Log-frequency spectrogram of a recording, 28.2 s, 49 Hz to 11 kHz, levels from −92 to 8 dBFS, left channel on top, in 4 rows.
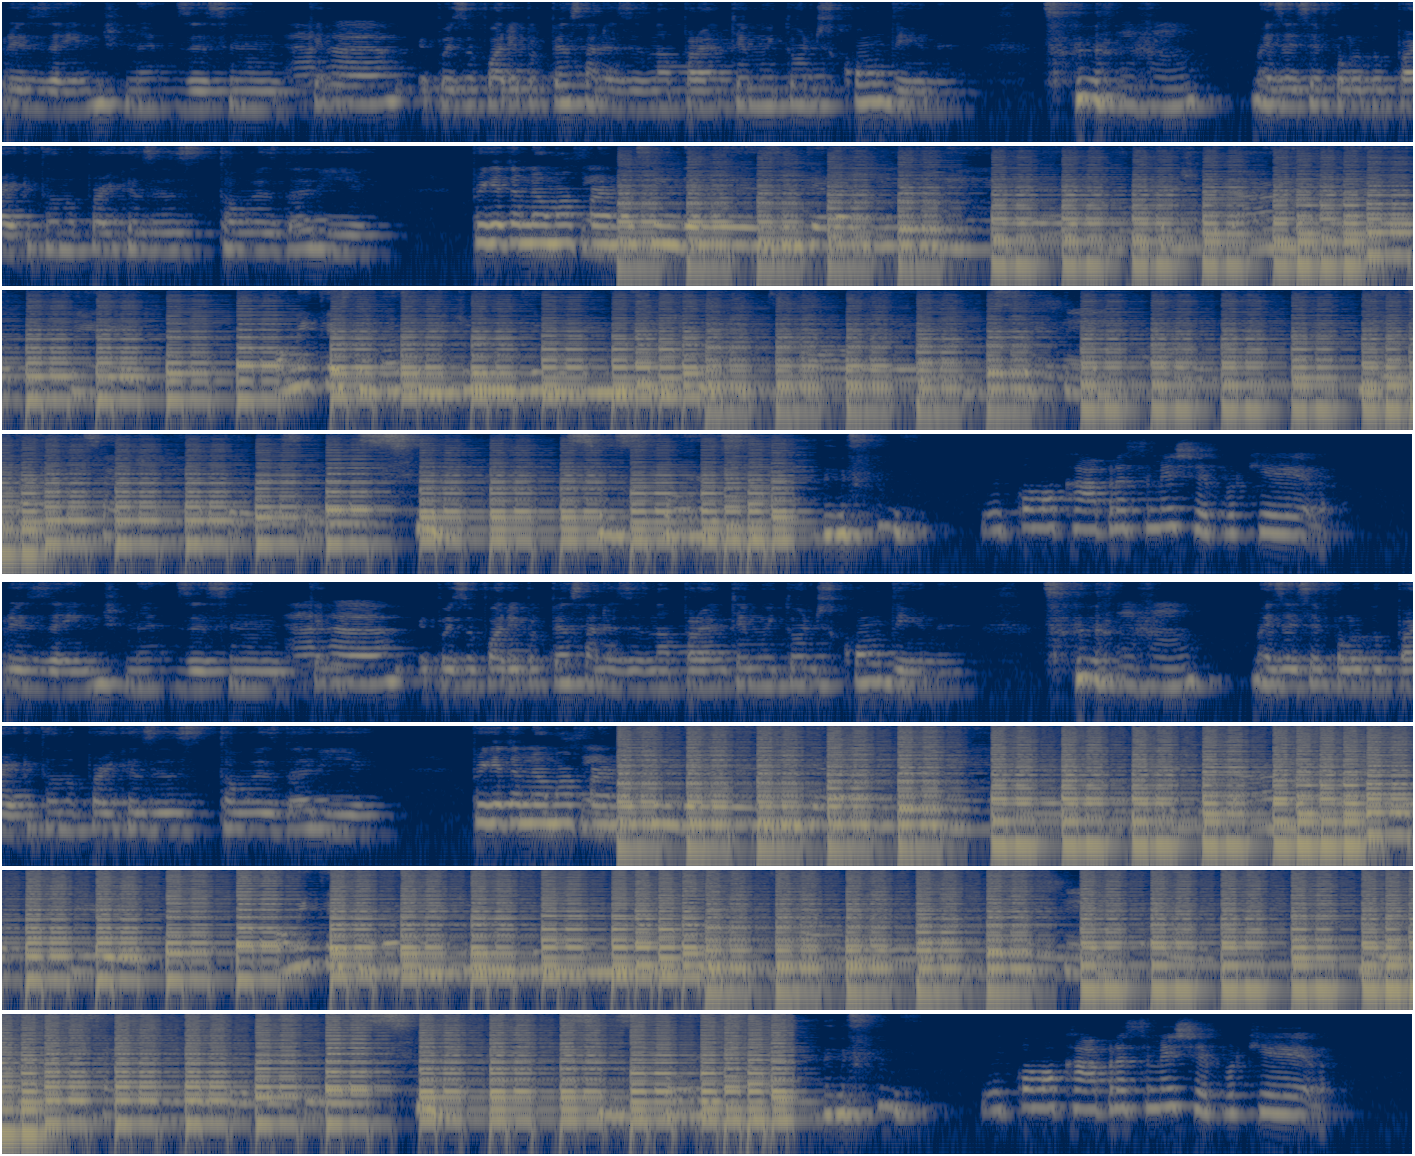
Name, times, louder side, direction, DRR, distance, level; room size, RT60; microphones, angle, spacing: voice 1, 0.0-1.7 2.2-4.8 5.2-5.8 6.3-8.9 9.4-14.9 15.5-20.2 20.9-25.7, left 2 dB, ahead, 2 dB, 1.8 m, -41 dB
voice 2, 1.4-2.0 5.6-6.1 9.7-10.2 19.3-19.8 26.1-27.8, right 2 dB, 20° right, 2 dB, 0.8 m, -45 dB
sound 1, 10.1-25.1, right 4 dB, 80° right, 0.7 m, -32 dB
22.5 x 9.7 x 3.0 m, 0.29 s
head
